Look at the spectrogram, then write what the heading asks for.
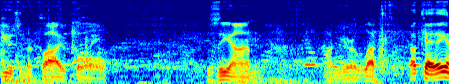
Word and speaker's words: Zion: just getting Zion's pronunciation directly from him, and it is Zion.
